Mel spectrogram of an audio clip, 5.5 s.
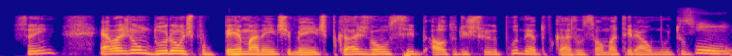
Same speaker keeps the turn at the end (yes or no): no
